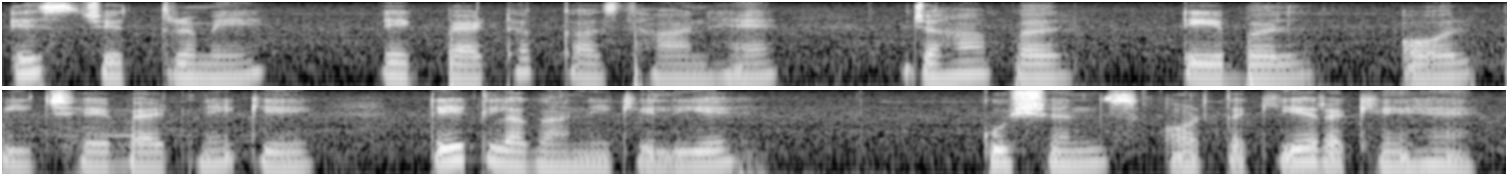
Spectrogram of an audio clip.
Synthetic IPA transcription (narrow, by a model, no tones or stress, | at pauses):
ɪst͡ʃɪt̪ɾəmẽ | eːk̚bɛːʈʰəkːast̪ʰaːnɦɛ | d͡ʒɐɦãpɐɾ | ʈeːbəl | ɔːɾpiːt͡ʃʰebɛːʈʰneke | ʈeːklɐɡaːnekelie | kʊʃənzɔ̰ːɾt̪ɐkijeɾɐkʰeɦɛ̃ː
